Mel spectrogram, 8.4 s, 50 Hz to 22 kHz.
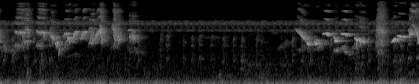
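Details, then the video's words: Morning song of the Oriental magpie-robin among other Indian birds: busy warbled whistles, a lull of about three seconds with a high steady hum, then bright chirping phrases resume. "30 Minutes a ROBIN Chirping in the Morning"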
